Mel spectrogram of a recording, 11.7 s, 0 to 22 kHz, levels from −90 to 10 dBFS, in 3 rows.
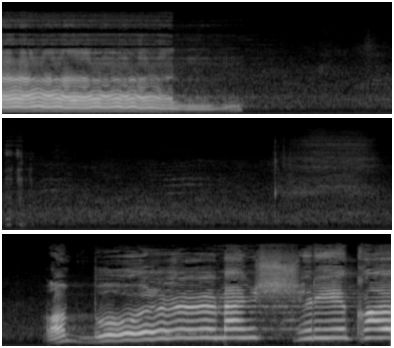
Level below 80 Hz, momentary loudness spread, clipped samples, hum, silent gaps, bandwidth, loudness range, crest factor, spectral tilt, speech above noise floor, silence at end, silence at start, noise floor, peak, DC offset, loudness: -78 dBFS; 18 LU; under 0.1%; none; none; 15.5 kHz; 15 LU; 20 dB; -2.5 dB/octave; 38 dB; 0 s; 0 s; -62 dBFS; -6 dBFS; under 0.1%; -24 LUFS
